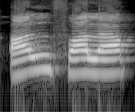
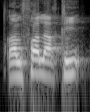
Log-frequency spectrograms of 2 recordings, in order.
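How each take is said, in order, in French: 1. Le mot se termine brusquement sur la consonne finale. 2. Le mot se termine par une voyelle brève finale. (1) "on supprime la voyelle et on la remplace par un soukoun" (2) "à la base, cette lettre-là, quand vous allez ouvrir le Coran, c'était ça"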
